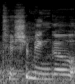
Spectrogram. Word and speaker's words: Tishomingo: I am from Tishomingo, Oklahoma. Thank you for pronouncing it because I never can.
